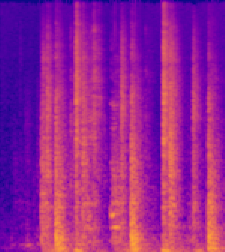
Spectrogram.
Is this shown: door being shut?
yes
